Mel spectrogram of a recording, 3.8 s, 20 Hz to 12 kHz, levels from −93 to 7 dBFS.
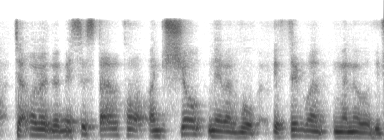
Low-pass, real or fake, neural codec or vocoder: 7.2 kHz; fake; codec, 16 kHz, 0.5 kbps, FunCodec, trained on Chinese and English, 25 frames a second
